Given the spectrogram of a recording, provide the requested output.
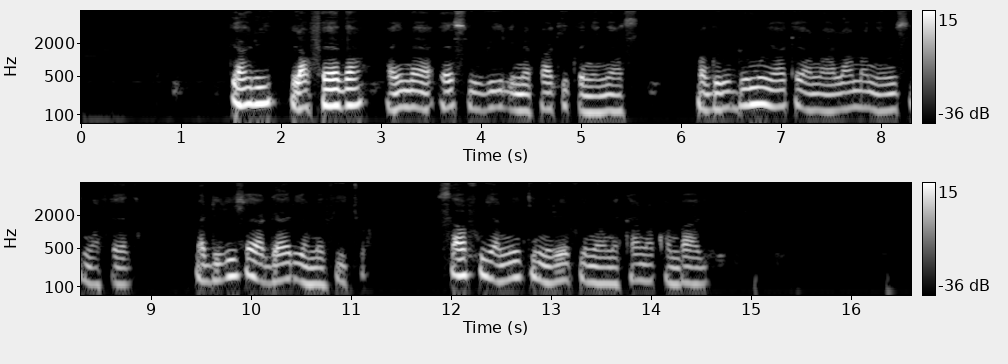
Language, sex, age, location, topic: Swahili, male, 36-49, Mombasa, finance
